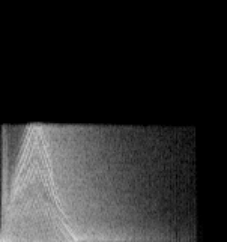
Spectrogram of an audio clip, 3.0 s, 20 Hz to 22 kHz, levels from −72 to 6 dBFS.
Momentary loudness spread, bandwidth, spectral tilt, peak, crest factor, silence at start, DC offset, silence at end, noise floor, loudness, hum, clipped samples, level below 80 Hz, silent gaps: 21 LU; 11 kHz; -1 dB/octave; 0 dBFS; 12 dB; 0 s; under 0.1%; 1.1 s; -42 dBFS; -6 LUFS; none; 0.3%; -36 dBFS; none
